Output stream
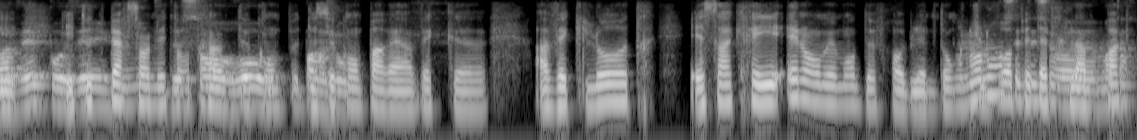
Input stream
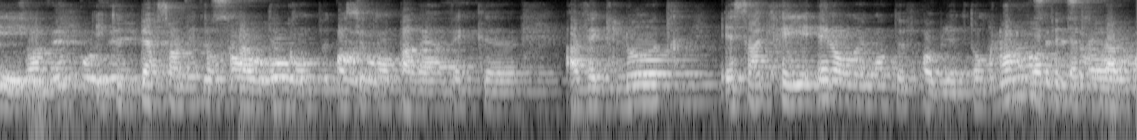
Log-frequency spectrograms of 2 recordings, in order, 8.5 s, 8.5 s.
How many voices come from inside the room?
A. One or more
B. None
B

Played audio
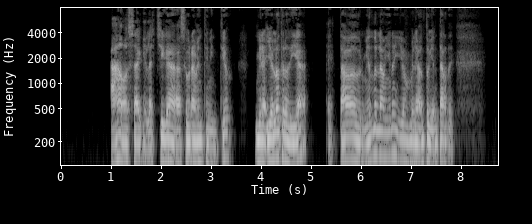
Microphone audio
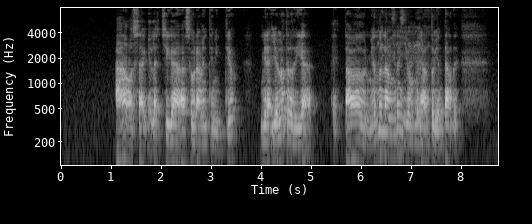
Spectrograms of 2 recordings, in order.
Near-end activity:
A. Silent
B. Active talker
B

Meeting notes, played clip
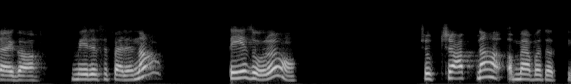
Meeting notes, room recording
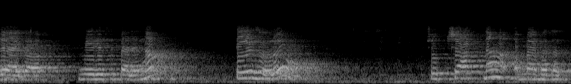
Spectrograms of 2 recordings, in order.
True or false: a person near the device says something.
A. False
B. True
A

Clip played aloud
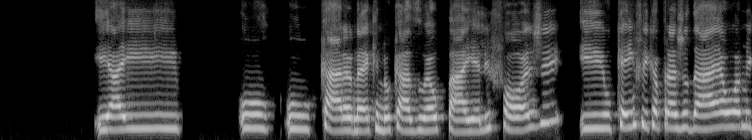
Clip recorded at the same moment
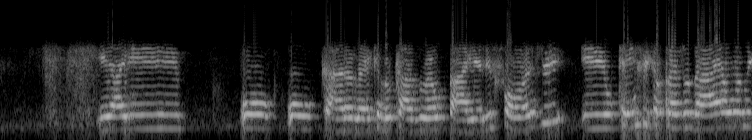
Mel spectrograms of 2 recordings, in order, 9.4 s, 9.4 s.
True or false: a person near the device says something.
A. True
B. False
B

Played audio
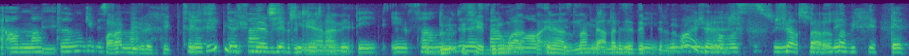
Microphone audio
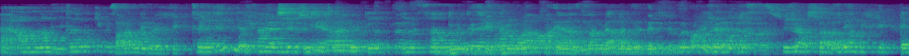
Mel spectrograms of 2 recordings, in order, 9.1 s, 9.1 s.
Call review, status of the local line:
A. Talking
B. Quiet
A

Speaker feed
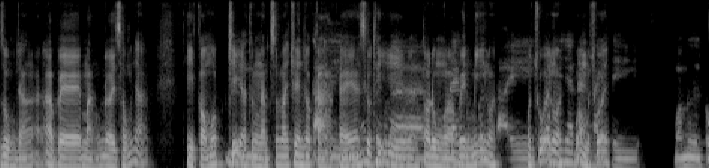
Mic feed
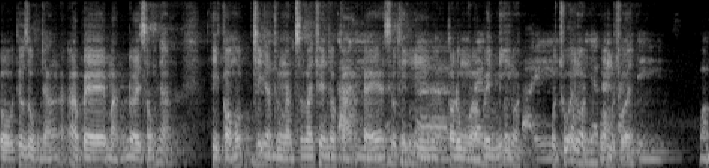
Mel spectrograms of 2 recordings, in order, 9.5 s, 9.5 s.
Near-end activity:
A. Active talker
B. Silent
B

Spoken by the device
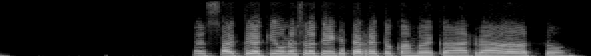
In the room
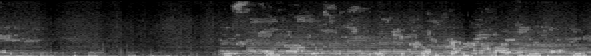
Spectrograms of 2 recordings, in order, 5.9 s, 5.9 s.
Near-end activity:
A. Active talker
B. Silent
B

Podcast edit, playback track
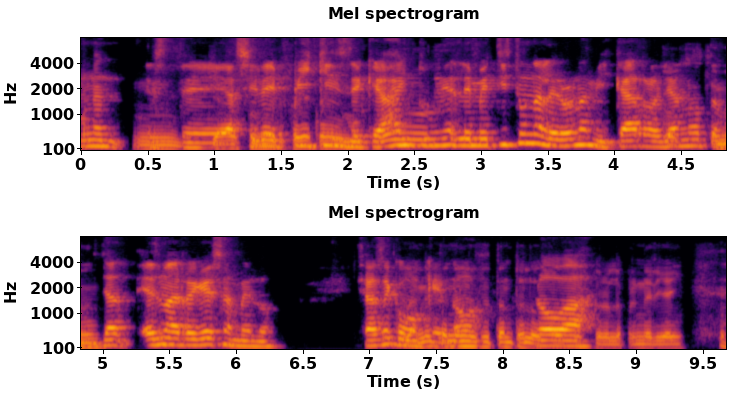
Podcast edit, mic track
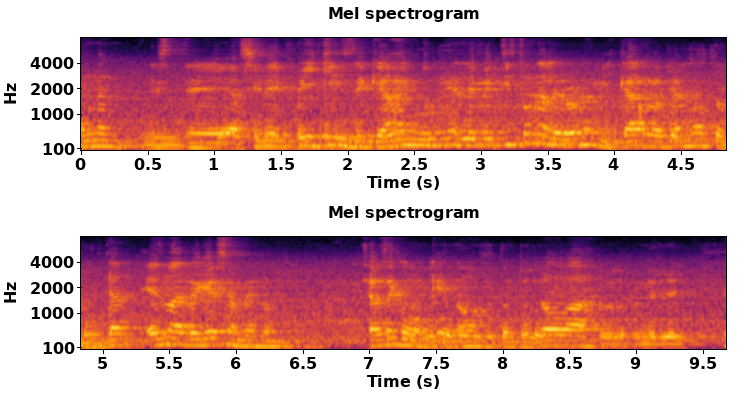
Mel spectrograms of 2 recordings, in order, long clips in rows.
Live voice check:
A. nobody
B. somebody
A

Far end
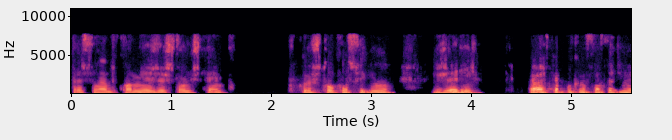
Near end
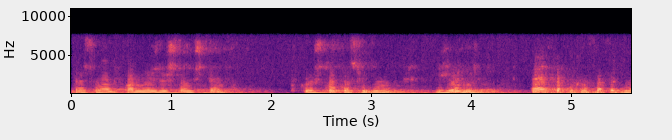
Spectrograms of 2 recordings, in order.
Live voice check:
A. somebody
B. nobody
B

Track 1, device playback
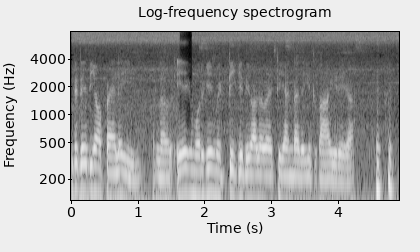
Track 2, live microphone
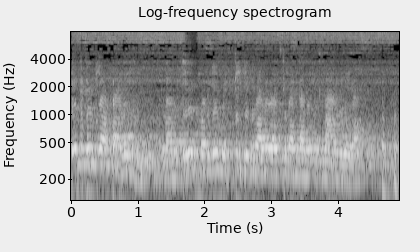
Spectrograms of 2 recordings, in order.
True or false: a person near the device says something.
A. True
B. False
B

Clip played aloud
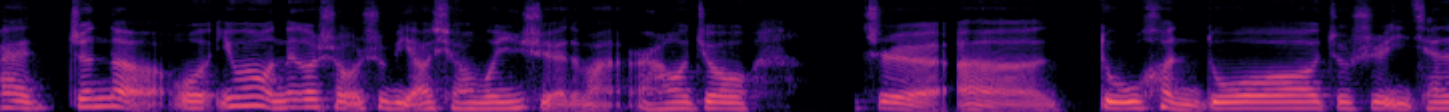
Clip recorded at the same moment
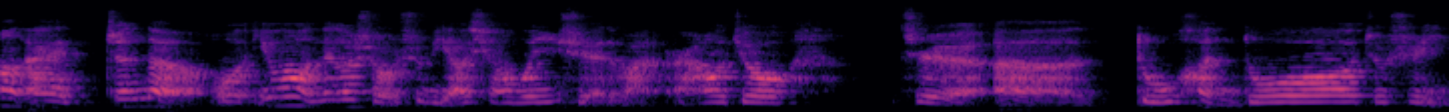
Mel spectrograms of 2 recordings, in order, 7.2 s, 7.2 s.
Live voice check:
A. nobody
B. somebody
A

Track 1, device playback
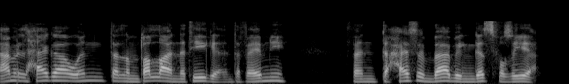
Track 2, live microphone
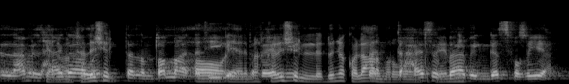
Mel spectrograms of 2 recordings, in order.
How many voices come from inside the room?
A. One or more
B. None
A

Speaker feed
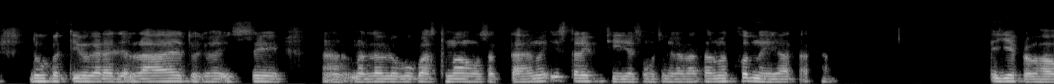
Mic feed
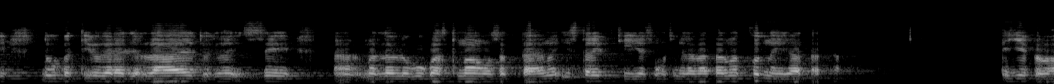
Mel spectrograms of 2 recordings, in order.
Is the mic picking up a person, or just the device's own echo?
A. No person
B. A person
A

